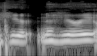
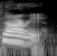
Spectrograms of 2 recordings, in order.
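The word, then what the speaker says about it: Nahri: this girl named n nahiri oh my God no it's nari it's nari sorry I was trying to remember how the audio book pronounced it this girl named nari who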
